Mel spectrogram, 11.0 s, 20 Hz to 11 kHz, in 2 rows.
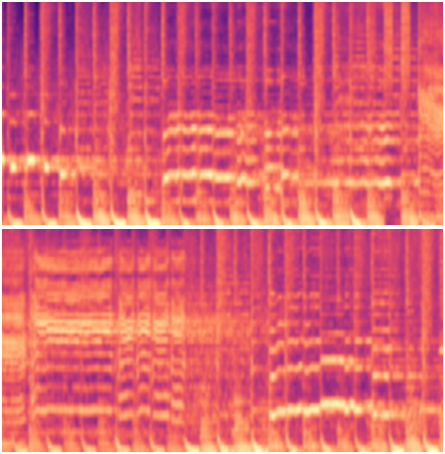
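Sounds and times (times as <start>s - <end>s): electronic dance music: 0.0s - 11.0s.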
